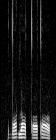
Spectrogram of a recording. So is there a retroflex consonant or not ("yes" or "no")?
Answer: no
